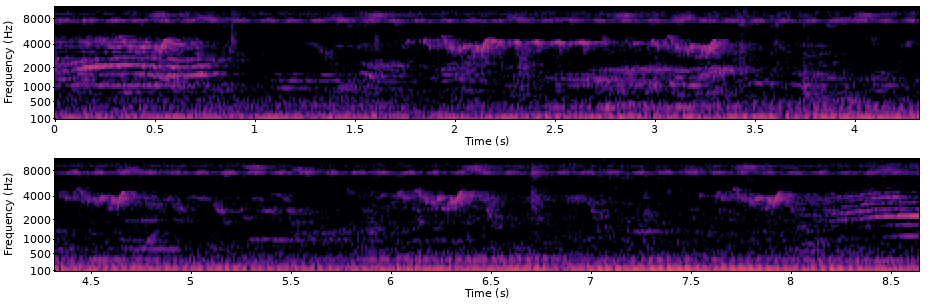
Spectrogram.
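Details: Jujuk bird, also known by the local name Tatapaian, giving short upswept and arched chirps with rich harmonics, repeated irregularly about three times a second, with a constant low rumble behind.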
